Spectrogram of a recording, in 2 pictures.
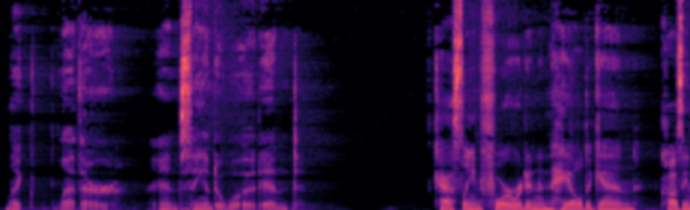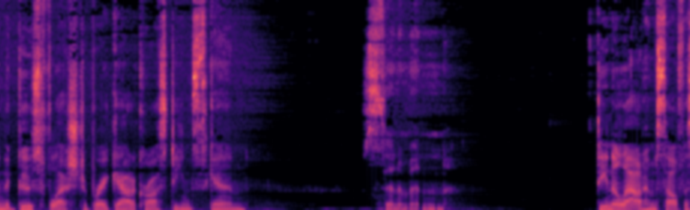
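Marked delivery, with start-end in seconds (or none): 0.0-3.0 slow, raspy whisper; sandpaper voice. A narrator's reading. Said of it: "voice like sandpaper". 10.5-11.4 sandpaper voice. A narrator's reading. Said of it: "voice like sandpaper".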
